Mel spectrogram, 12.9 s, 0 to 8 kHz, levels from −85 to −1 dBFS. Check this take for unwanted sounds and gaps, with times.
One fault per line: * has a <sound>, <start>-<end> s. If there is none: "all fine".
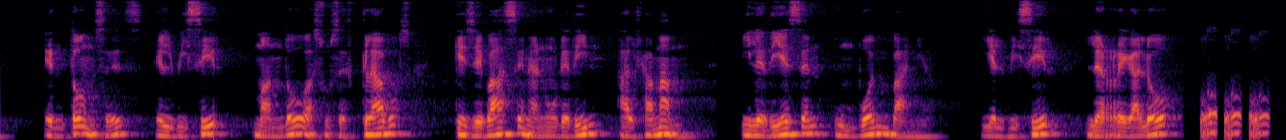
* has a laugh, 12.0-12.7 s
